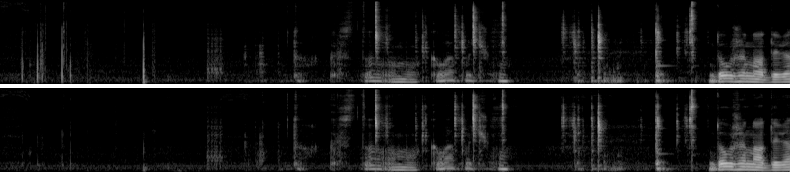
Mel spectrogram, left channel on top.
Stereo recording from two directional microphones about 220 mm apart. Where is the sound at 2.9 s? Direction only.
20° right (ahead or behind).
